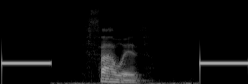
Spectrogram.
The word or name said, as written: ffawydd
